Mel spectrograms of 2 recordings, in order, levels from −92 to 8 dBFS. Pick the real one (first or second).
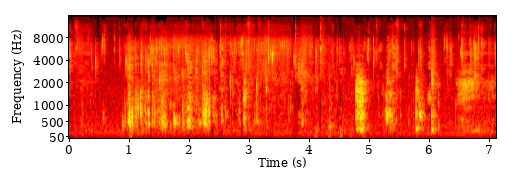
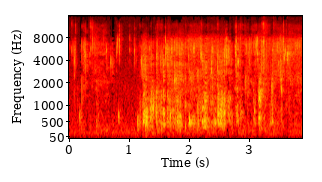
first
